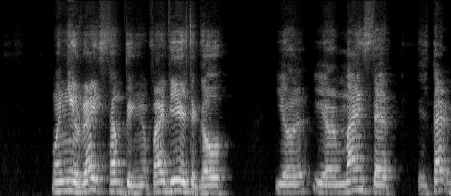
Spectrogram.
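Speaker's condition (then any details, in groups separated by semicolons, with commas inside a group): Cerebral palsy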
